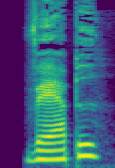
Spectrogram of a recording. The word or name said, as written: verbum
